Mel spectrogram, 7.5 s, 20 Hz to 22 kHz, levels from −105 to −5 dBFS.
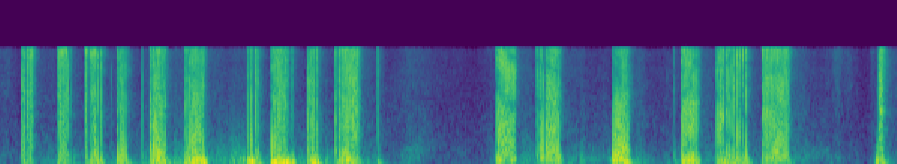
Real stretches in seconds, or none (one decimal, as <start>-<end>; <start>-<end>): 0.0-7.5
